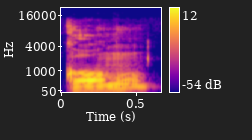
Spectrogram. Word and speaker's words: como: The O in como, I eat, is also pronounced with a closed O, so nothing changes here.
